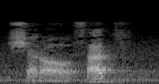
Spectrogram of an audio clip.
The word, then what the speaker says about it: شرافت: البته این را هم عرض کنم، این که ما اینطور تلفظ میکنیم، تلفظ درست تمام این واژه ها، یعنی کرامت و سخاوت و شرافت و نفاست، به فتح اول است. یعنی کرامت، سخاوت، شرافت، نفاست باید به فتح اول تلفظ بشه.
